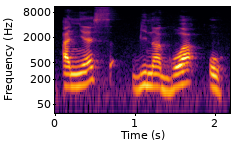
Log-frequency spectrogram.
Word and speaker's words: Agnès Binagwaho: avons avec nous une landaise c'est le docteur agnès binagwaho le nom et bien prononcé accès par écorché votre nom très bien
